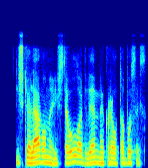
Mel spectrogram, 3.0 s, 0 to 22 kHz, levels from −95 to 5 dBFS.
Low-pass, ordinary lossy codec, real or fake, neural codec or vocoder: 7.2 kHz; Opus, 16 kbps; fake; codec, 16 kHz, 1 kbps, X-Codec, HuBERT features, trained on balanced general audio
